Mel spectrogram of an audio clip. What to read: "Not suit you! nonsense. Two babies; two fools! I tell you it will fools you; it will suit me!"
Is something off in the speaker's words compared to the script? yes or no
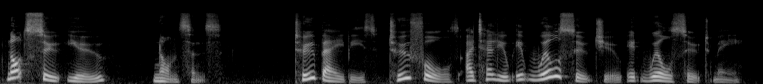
yes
